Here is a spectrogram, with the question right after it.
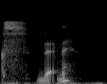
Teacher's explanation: くす方が言いやすいでしょ、はるかに。息の音だから。ね。無声音だから。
